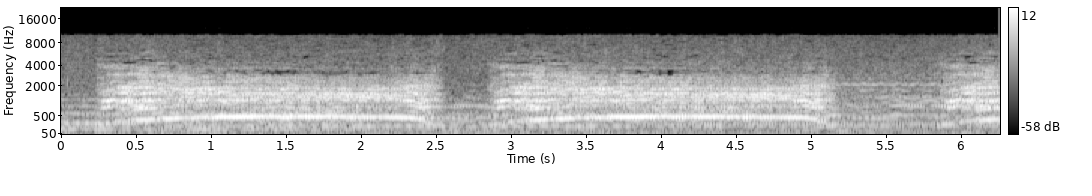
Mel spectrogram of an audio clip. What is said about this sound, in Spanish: por lo que tomó una roca de buen tamaño y se la lanzó al demonio con tan buen tino que le pegó justamente en la zona lesionada, provocando que éste diera un rugido y un bramido de dolor.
